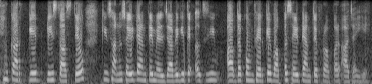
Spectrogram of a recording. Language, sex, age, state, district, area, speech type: Punjabi, female, 18-30, Punjab, Muktsar, urban, spontaneous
